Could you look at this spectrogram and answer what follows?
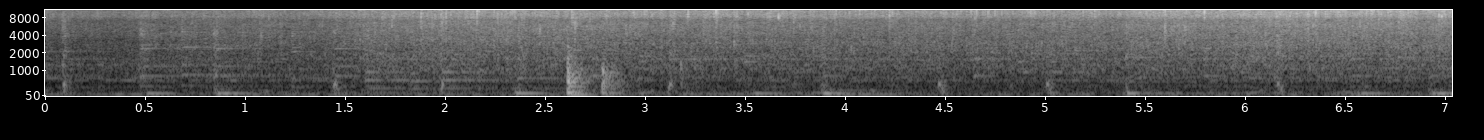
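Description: Cut tomatoes frying in a hot pan over a high gas flame for masala bhindi, a constant fine crackling sizzle with one sharper clatter near the start and faint soft knocks, heard alone without any voice.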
